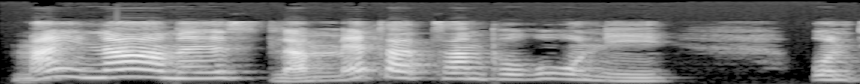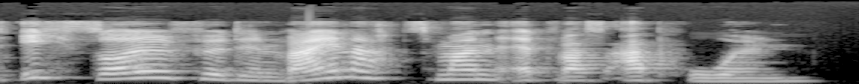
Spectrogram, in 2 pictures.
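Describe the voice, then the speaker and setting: A woman doing an excited little clown girl. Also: fairly high pitch, unhurried, dull audio, voice pushed up, exaggerated voice. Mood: eager. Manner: squealing, eager.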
